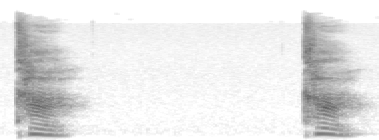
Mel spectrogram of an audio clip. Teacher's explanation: Le son du kiok est quelque part entre le G et le K.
